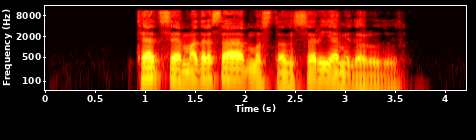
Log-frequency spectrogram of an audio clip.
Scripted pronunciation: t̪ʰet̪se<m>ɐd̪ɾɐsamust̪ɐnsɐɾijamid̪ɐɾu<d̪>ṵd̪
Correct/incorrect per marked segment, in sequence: correct, correct

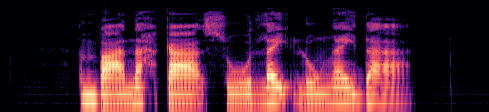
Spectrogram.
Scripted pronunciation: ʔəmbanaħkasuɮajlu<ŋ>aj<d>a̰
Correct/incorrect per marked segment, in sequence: correct, correct

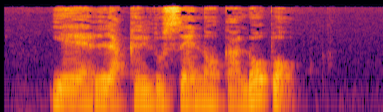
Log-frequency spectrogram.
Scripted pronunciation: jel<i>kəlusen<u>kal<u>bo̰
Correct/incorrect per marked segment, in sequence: incorrect: a, incorrect: o, incorrect: o

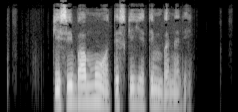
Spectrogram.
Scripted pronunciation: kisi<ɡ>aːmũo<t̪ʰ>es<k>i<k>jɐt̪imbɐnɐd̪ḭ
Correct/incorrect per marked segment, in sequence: incorrect: b, incorrect: t̪, correct, incorrect: none

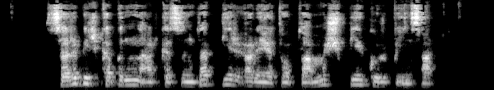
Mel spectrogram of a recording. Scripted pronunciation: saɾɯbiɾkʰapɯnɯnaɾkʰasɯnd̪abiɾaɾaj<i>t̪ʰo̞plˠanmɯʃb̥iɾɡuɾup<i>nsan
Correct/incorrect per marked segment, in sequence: incorrect: a, correct

